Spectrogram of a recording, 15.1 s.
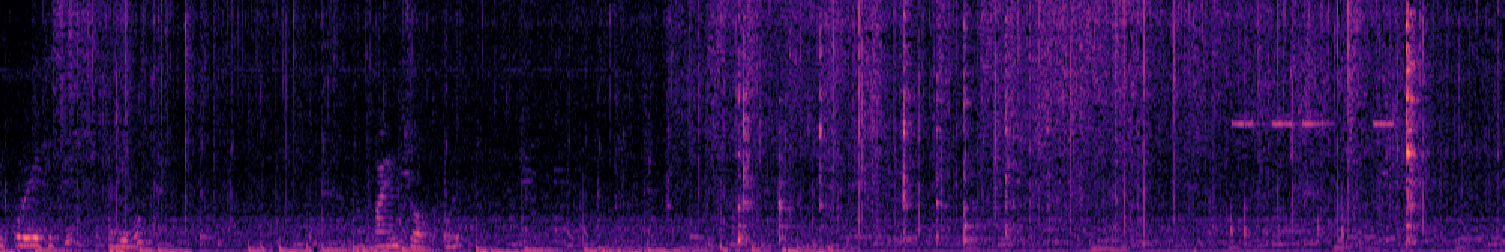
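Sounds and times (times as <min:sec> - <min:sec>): ginger sizzling in oil: 0:00.0 - 0:15.0
spatula scraping and tapping pan: 0:06.6 - 0:14.4.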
